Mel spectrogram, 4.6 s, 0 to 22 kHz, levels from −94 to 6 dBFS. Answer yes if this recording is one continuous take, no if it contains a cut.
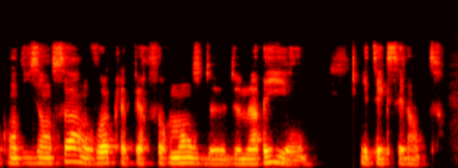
yes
